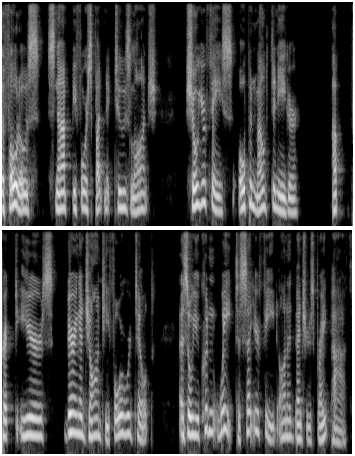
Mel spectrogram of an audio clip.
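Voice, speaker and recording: A woman talks at a fairly slow pace in an ordinary speaking voice, pitched fairly low. Her pitch variation is ordinary, and the sound is dry and close with no echo. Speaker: poet. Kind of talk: poetry reading.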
